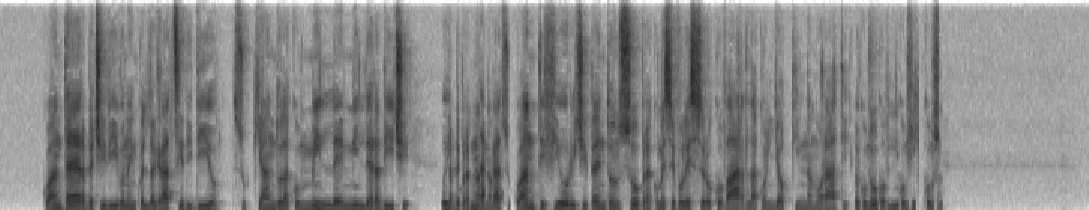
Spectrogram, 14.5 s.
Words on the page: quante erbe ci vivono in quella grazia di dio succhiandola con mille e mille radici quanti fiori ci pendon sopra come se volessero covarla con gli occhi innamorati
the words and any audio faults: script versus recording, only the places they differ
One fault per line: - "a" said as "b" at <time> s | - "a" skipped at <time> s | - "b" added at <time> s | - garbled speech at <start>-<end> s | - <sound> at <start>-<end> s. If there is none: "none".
- garbled speech at 5.9-6.8 s
- garbled speech at 11.4-12.6 s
